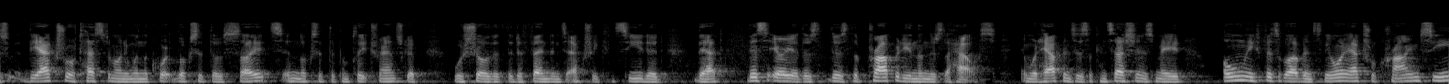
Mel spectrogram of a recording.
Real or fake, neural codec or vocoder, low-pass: real; none; 7.2 kHz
